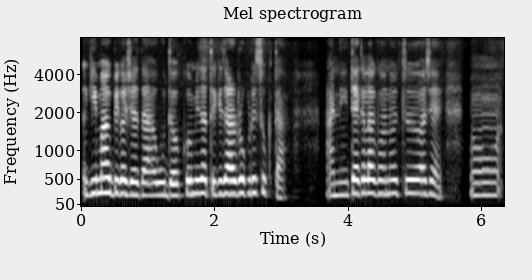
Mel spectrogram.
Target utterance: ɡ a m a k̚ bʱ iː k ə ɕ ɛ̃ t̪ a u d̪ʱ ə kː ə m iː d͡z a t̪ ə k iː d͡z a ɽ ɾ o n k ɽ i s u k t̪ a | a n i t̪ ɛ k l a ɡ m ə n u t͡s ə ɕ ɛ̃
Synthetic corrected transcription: ɡ i m a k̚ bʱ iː k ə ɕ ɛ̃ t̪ a u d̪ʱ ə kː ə m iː d͡z a t̪ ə k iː d͡z a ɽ ɾ o k ɽ i s u k t̪ a | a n i t̪ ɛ k l a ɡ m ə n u t͡s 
